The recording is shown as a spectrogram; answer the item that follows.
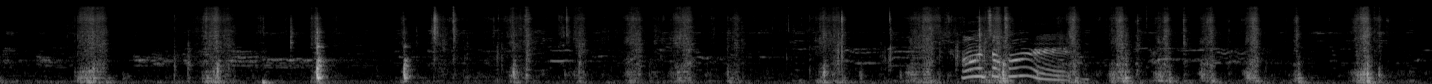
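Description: Scattered small clicks and taps of hard candies being handled and set down on a foil-covered board, with faint music under them. About ten seconds in a short voice-like sound rises and falls in pitch.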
